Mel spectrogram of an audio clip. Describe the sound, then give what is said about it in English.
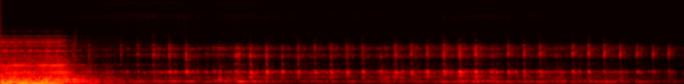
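A recon car's engine roars loudly for a moment, then settles into a steady, rhythmic chugging that runs until the end, with no voices. “I'm on my way in a recon car.”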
